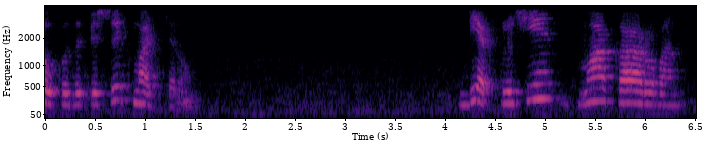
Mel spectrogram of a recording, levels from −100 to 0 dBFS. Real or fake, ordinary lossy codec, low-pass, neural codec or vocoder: fake; Opus, 32 kbps; 3.6 kHz; vocoder, 44.1 kHz, 128 mel bands every 512 samples, BigVGAN v2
